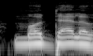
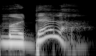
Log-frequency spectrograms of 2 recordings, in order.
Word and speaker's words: Modelo: ] Latin culture right you should have an understanding of how Modelo is pronounced it's just one of those things that you kind of just understand right but modella one more time uh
